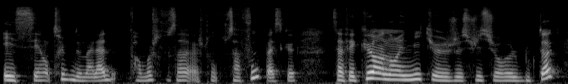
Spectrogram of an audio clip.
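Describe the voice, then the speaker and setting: A woman's voice: medium pitch, fairly quick, warm tone. A young woman with a French accent, chatting casually to camera about books as a vlogger, gushing and full of fillers. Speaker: book vlogger.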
